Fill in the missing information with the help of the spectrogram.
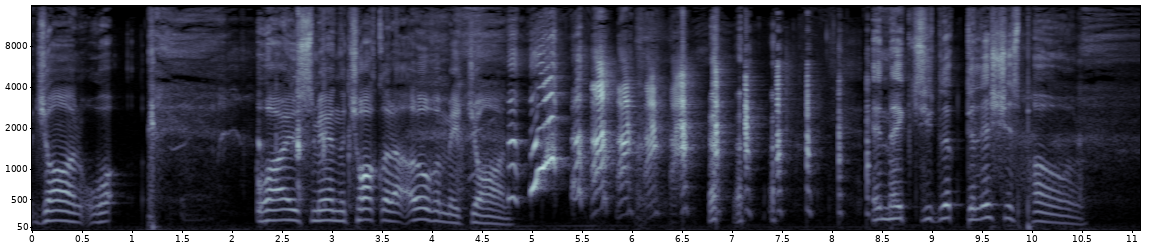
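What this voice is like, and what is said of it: Put-on British accent. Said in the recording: “Why do you sound like Mike Myers doing Austin Powers? ... Mike Myers did a great British accent as Austin Powers”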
